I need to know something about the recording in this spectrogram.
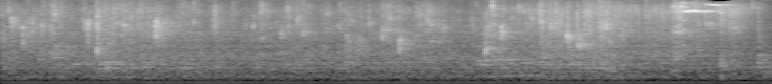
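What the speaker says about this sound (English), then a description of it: "I'm going to turn on the hot water and I'm going to wash my hands" Hot water runs from a kitchen tap for hand washing, a steady hissing splash that holds throughout and swells slightly near the end.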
